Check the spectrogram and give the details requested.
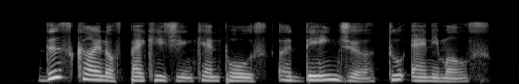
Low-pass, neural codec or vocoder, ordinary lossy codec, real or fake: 7.2 kHz; none; none; real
